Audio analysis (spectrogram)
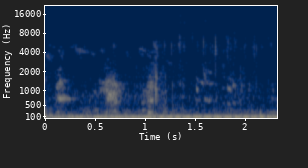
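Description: Several free-range village chickens in a poultry shed cluck softly in short bursts against a constant low hum, fairly faint and scattered.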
